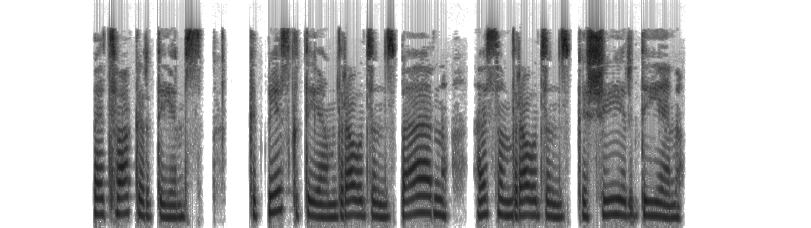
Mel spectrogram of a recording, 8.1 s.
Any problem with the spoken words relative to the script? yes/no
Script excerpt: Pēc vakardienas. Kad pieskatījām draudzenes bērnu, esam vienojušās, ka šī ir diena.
yes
